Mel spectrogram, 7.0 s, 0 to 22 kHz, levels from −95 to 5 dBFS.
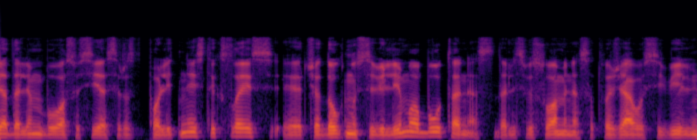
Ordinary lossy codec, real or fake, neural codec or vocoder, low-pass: MP3, 64 kbps; real; none; 7.2 kHz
